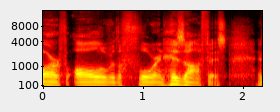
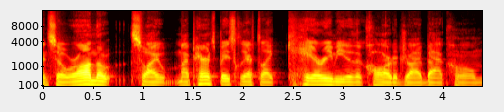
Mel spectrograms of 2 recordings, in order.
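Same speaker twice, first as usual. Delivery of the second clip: plain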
